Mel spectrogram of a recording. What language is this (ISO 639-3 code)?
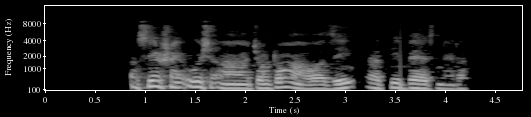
mvy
